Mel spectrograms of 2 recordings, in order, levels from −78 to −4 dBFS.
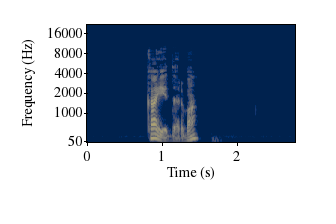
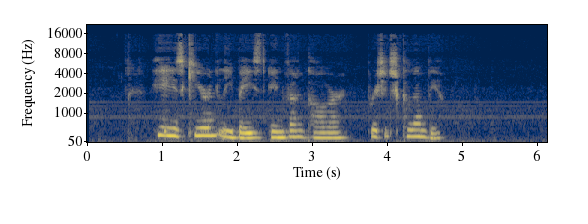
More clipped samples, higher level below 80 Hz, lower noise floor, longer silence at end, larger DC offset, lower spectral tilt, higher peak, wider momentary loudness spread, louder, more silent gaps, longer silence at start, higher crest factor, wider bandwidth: neither; second, -66 dBFS vs -50 dBFS; first, -80 dBFS vs -51 dBFS; about the same, 1.3 s vs 1.4 s; neither; about the same, -5.5 dB/octave vs -4.5 dB/octave; second, -10 dBFS vs 0 dBFS; about the same, 8 LU vs 10 LU; second, -32 LUFS vs -19 LUFS; neither; first, 0.8 s vs 0.55 s; first, 26 dB vs 20 dB; second, 10.5 kHz vs 16.5 kHz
